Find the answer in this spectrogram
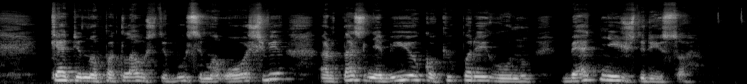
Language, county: Lithuanian, Vilnius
